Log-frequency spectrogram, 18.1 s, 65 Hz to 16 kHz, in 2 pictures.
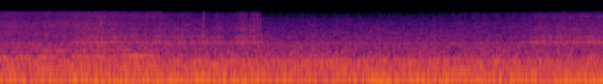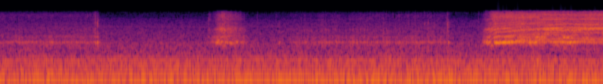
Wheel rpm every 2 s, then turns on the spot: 10, 20, 0, 10, 20, 10, 10, 10, 110.
0-4 6-16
